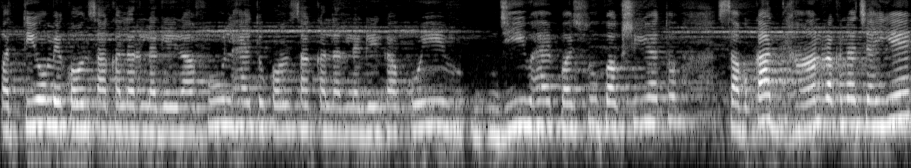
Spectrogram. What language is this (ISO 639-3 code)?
hin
